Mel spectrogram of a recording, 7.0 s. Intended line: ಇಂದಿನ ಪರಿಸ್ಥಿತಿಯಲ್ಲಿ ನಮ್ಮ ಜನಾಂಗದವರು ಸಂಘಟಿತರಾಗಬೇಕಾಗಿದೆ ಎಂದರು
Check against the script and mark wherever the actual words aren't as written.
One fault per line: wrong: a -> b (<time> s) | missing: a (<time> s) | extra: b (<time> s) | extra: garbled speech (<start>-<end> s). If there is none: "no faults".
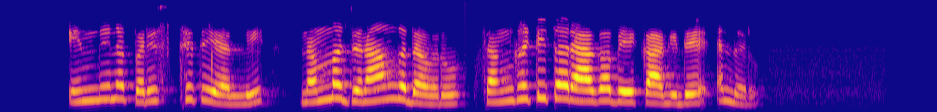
no faults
